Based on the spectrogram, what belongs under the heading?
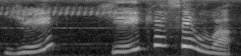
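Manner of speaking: high, astonished question; shocked. Acted. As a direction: gasp it out in disbelief, pitch jumping. Vimla shocked at long hair. (चौंककर, ऊँची आवाज़ में)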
